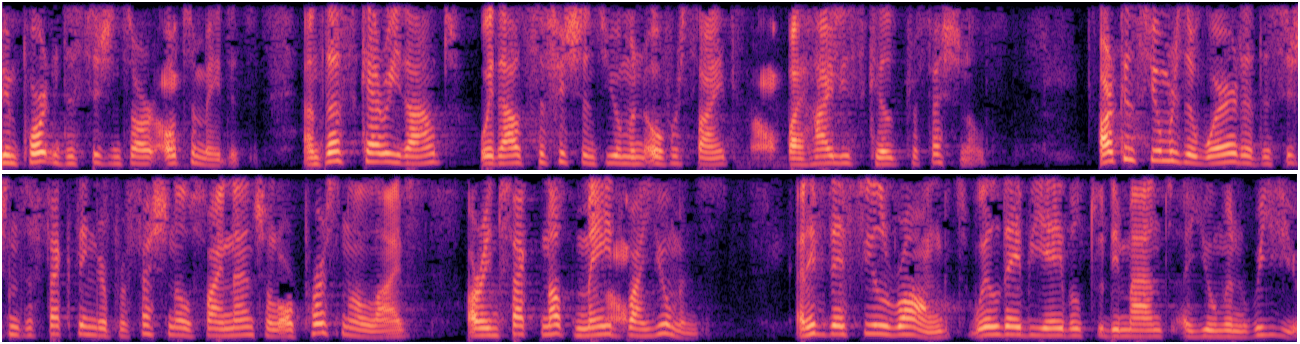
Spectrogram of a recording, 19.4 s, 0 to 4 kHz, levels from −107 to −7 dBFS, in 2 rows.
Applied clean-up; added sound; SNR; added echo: none; Frog; 16 dB; none.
